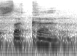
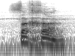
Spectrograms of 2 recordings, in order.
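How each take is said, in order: First: The middle consonant is a hard k sound. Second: The middle consonant is a throaty kh sound. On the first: "esa variante j por k" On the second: "En este caso es sahar... es jaf"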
